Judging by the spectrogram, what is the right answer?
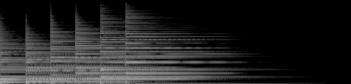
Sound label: Bb-Major 7th Suspended 2nd-Bb-down-Guitar-Open F; BbM7sus2 arpeggiated; JGuitar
